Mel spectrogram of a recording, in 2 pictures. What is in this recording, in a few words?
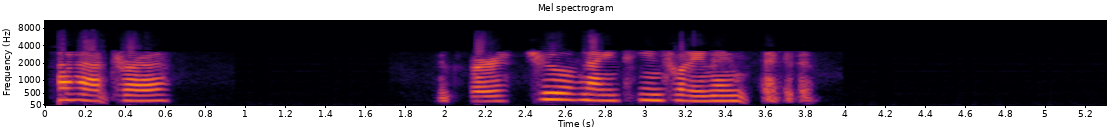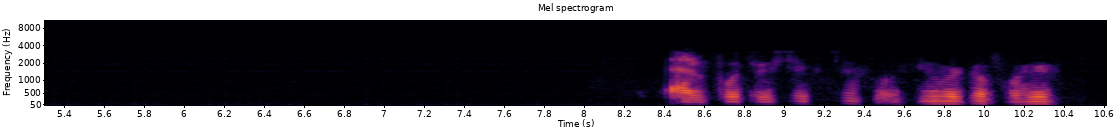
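Sheriff East County, scanner audio trunk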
